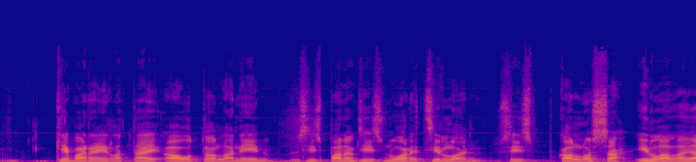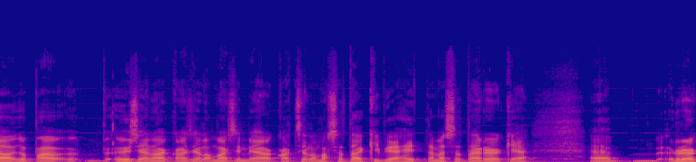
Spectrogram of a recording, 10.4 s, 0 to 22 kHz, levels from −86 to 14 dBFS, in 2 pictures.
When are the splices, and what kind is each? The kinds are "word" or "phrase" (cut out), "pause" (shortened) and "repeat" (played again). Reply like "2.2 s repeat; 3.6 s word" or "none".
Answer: 2.7 s word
